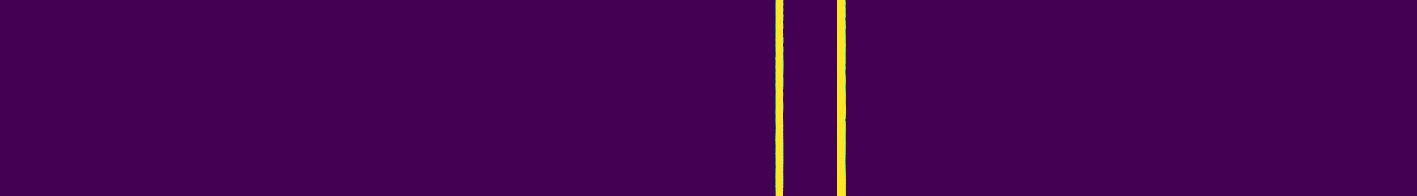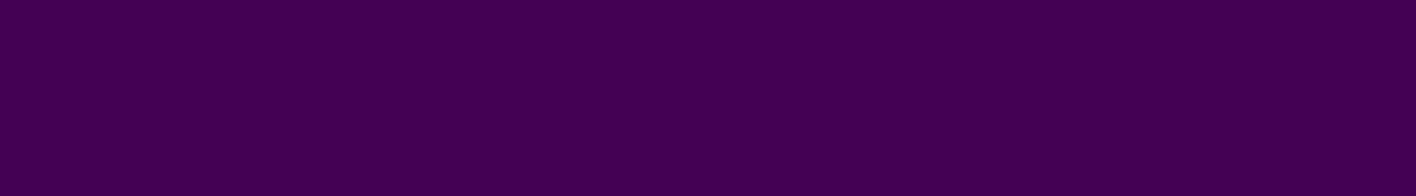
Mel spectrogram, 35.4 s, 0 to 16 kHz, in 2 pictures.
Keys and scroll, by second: 7.1 alt+e, 12.8 space, 17.7 space, 18.0 space, 28.5 alt+e, 30.2 Right, 31.0 Left, 31.8 space, 32.0 space.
